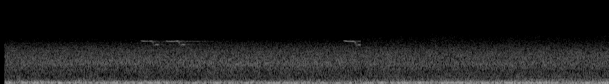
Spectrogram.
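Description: Outdoor woodland ambience: a steady low rumble of background noise, with a small bird giving short high chirps about a second and a half in and again at about three and a half seconds.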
